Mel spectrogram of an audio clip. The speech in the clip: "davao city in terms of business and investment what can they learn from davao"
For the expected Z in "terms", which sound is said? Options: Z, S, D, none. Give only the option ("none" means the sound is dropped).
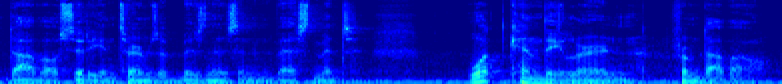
Z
